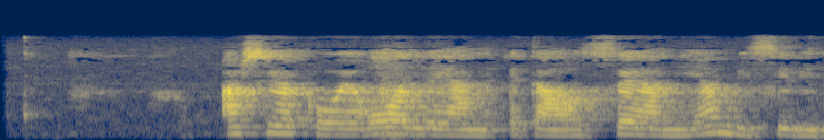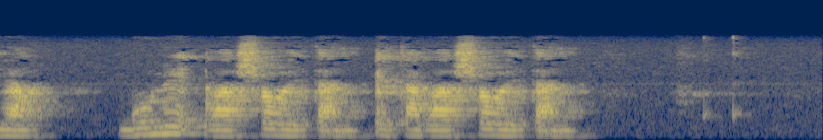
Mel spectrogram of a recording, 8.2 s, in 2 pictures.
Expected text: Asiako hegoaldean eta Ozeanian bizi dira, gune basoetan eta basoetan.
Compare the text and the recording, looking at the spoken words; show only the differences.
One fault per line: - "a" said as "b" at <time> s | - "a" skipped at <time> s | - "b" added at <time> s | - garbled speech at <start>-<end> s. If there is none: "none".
none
